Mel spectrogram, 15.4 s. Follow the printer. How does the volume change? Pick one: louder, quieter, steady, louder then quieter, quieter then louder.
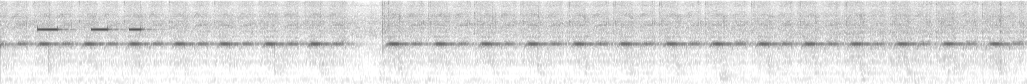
steady.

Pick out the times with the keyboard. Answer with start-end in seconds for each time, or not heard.
not heard.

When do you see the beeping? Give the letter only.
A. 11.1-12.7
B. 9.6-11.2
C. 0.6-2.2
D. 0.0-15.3
C.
